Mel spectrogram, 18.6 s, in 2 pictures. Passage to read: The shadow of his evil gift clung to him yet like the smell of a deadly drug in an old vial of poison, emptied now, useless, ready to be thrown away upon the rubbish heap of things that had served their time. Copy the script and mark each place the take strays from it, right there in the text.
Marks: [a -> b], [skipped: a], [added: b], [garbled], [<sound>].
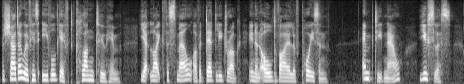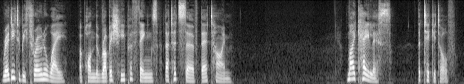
The shadow of his evil gift clung to him yet like the smell of a deadly drug in an old vial of poison, emptied now, useless, ready to be thrown away upon the rubbish heap of things that had served their time. [added: Michaelis the ticket of]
